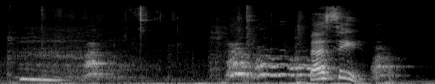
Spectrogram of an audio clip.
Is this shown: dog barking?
yes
